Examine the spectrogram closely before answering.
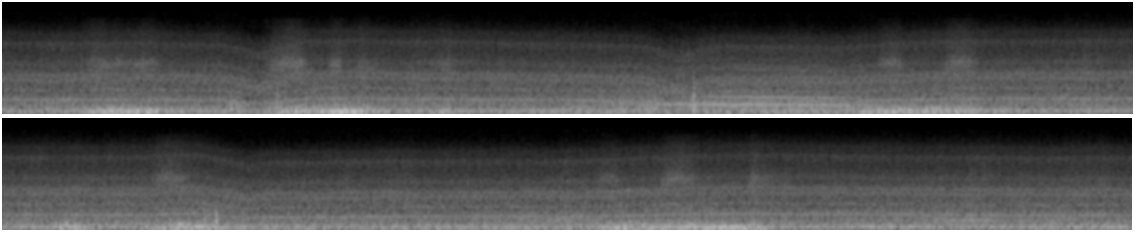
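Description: Vehicles pass by with a rushing whoosh.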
